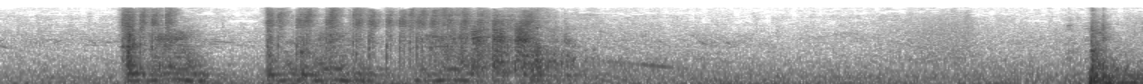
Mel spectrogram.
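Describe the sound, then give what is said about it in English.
A hot-wired truck engine, its fuel lines torn out, cranks in two rough, grinding bursts without catching as wires are touched together, followed by a pause and a single sharp clunk near the end. No talking. “Val climbs into the truck and touches the wires together.”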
